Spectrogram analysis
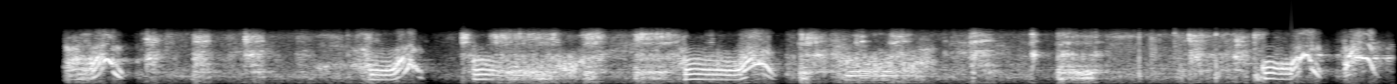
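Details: Smokey the dog barks and whines in a steady run of harmonic, rising-and-falling yelps with few pauses, starting after half a second of silence.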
